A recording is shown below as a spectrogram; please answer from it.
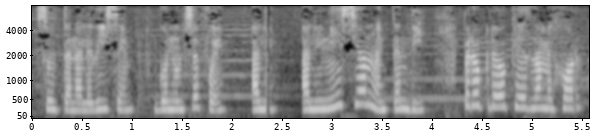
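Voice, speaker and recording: Woman recapping a soap episode, slightly high voice, music playing under her. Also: normal speed, a little mellow. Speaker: recap narrator. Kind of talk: retelling a soap opera episode. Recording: background music bed.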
